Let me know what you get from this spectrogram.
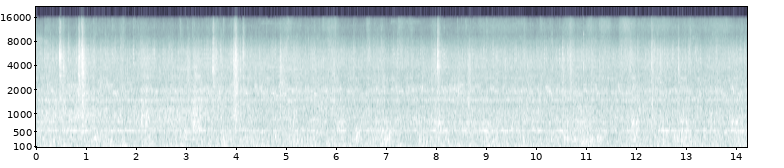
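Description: Kintetsu express electric train running, heard from the front of the train: a steady rumble of wheels on rail with a steady whine through it and an occasional sharp clack as the wheels cross rail joints.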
